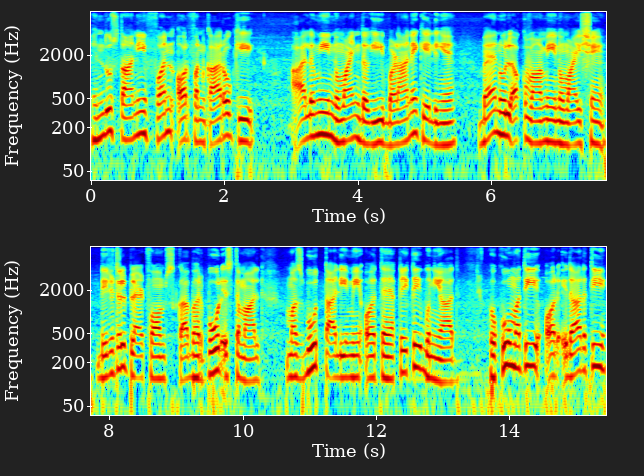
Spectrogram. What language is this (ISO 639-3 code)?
urd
